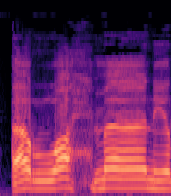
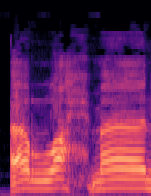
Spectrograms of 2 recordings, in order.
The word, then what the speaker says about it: الرحمن: Ha in Rahman Ar-Rahim needs to be clearer, sharper. Rahma, it sounded a little bit like a small, like the lighter, smaller ha.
